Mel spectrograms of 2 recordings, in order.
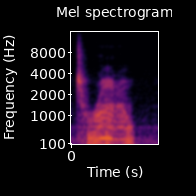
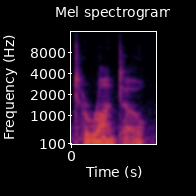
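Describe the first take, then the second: First: The second t is dropped, like Torono. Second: Every t sound in the name is pronounced. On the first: This is how locals say it. "we say Toronto ... T U R R O N O, because that's how we say it" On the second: This is not how locals say it. "We don't say Toronto"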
